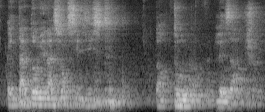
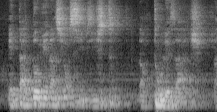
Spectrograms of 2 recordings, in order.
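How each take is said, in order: The two takes are said the same way.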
